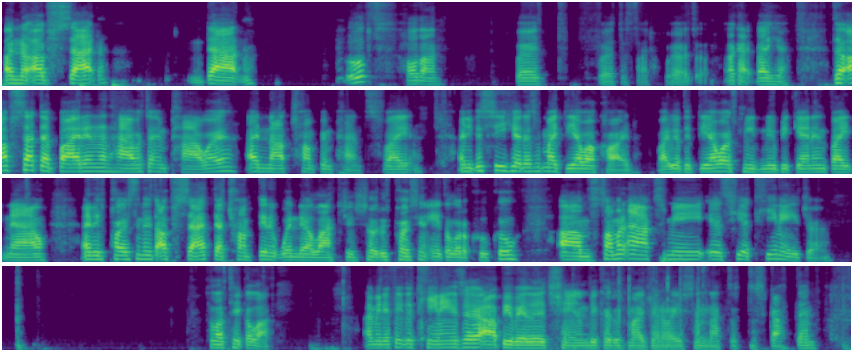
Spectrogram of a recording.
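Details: Adult man with deaf speech, a self-described deaf accent, who says he may have a hard time pronouncing certain words; unscripted live-stream speech; deaf speech (deaf accent).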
